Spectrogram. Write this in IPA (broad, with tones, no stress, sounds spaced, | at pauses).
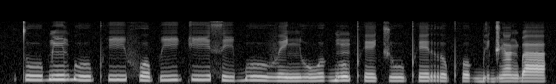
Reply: t uː˨ ɓ ĩ˦ ɓ uː˨ pʰ iː˦ f o˨ p iː˦ k iː˦ s i˨ ɓ uː˦˨ v e˨ ɲ u˨ w ʊ˦ ɡ͡b ũ˦ pʰ e˨ t͡ʃ uː˨ pʰ e˦ r ʊ˨ pʰ o˨ ɡ͡b ɪ˨ d͡ʒ ã˦ ɡ͡b a˦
